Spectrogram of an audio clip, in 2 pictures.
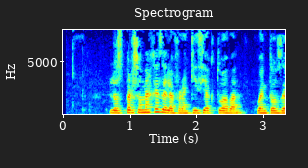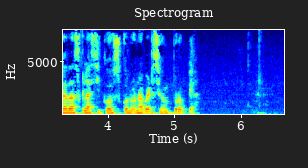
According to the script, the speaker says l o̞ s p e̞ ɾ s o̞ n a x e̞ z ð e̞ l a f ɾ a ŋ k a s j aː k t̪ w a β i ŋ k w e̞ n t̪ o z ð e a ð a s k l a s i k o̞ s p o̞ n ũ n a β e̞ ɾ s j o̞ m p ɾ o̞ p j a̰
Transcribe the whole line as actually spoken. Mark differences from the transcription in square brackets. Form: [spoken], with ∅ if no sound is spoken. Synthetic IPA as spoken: l o̞ s p e̞ ɾ s o̞ n a x e̞ z ð e̞ l a f ɾ a ŋ k [i] s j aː k t̪ w a β [a] ŋ k w e̞ n t̪ o z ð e a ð a s k l a s i k o̞ s [k] o̞ n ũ n a β e̞ ɾ s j o̞ m p ɾ o̞ p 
